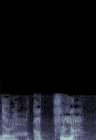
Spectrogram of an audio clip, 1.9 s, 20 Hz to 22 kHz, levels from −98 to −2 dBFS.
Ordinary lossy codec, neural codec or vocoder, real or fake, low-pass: none; none; real; 7.2 kHz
